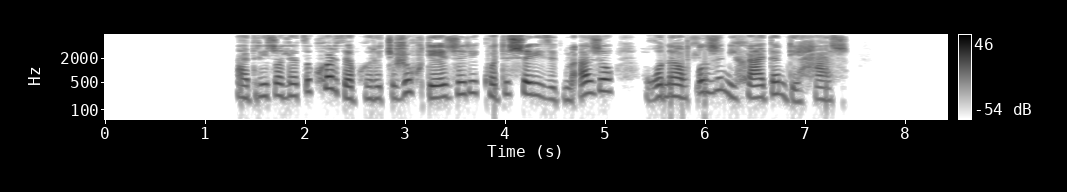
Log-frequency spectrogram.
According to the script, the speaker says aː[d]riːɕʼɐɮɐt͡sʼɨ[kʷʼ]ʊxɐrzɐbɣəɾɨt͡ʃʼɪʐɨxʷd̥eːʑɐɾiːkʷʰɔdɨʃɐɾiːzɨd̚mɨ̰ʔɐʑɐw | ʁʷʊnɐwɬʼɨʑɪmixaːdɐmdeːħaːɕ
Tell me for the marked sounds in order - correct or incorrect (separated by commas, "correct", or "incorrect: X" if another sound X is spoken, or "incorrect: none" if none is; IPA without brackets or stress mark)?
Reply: correct, incorrect: kʷ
